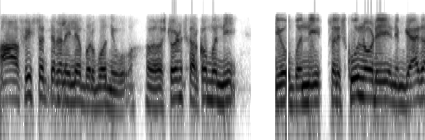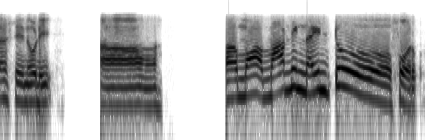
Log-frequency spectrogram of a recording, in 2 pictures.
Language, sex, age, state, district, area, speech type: Kannada, male, 18-30, Karnataka, Tumkur, urban, conversation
